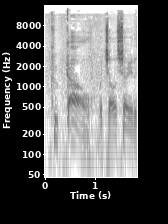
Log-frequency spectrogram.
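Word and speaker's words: coucal: It's called a Burchil's c owl cuckul not a cuckoo. I know pronunciation can sometimes be a little bit misleading. So, it's not the regular cuckoo, but a cuka, which I'll show you the spelling of shortly.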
